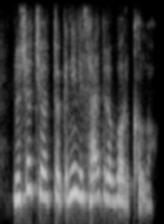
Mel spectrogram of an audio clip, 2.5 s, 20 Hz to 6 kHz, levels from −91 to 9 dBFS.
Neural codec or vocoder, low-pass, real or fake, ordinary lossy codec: codec, 16 kHz, 16 kbps, FunCodec, trained on Chinese and English, 50 frames a second; 5.4 kHz; fake; Opus, 24 kbps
